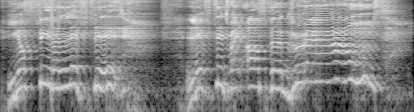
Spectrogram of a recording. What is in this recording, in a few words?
slap echo with echo, vocal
